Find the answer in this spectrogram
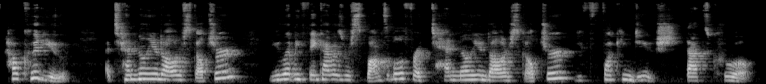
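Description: A woman voicing a furious, frightened woman lashing out at her lover in a sharp, commanding way, as in an audiobook. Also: lowish voice, lively intonation, normal speed, few pauses, roomy sound, poor audio.

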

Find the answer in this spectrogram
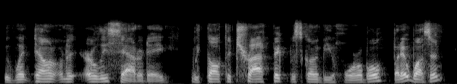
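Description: A man co-hosting a political talk show, hoarse from a mild cold, telling rambling, animated stories. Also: medium pitch, fast, dry recording, highs cut off. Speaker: podcast co-host.

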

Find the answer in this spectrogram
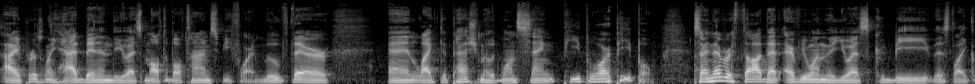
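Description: Brief: young man, low-ish voice, easygoing podcast co-host, quick to laugh. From France. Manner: relaxed, joking, laughs often. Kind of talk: casual podcast chat.

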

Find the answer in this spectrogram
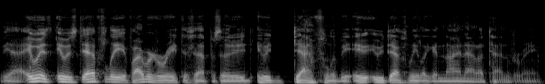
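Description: A man hosting a casual podcast chat, halting and often repeating his words as he goes. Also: deep voice, animated. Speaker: podcast host.

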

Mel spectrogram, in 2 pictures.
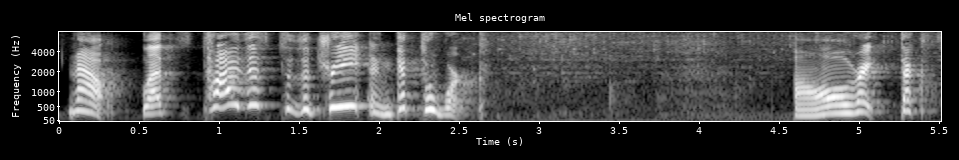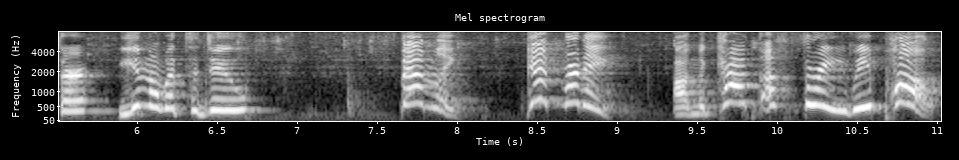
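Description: A woman voicing a little male mouse sergeant who leads his family with brisk, commanding orders. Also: very high voice, sing-song, pushed and bright, heavily acted.

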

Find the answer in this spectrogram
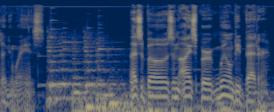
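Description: A man narrates scripted fiction in a low-pitched voice. He reads as a storyteller, with a clear music bed behind the words.

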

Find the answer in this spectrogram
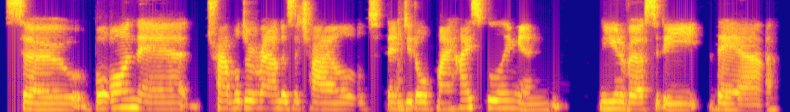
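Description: A woman with an Australian accent, a guest author giving calm, measured, personal answers in an interview. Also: fairly low pitch, low-quality recording.

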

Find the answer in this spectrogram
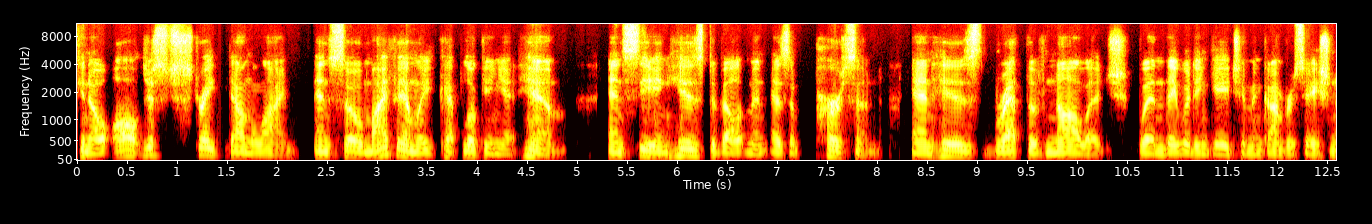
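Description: A middle-aged or older American man telling personal stories in an animated, conversational way as an interview guest. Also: lowish voice, no room sound. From United States, New Jersey. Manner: animated, acts out quoted dialogue. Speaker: interview guest, audiobook narrator. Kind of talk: conversational storytelling.

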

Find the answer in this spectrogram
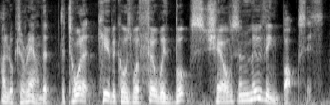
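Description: A man's voice: mid-range voice, expressive, moderate pace, close to an everyday voice. An actor playing a weary, irritable academic who narrates his own day in a radio play, with a dry, sardonic manner. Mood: flustered. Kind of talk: scripted first-person narration, radio play.

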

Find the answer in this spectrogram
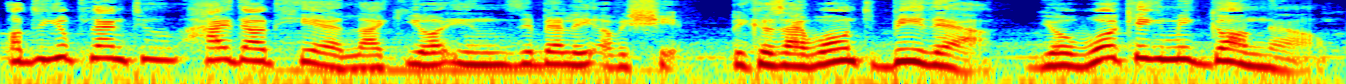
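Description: A man voicing a sharp-tongued female ghostly ballerina in a spooky audio story, mocking and dismissive. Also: sits high, animated, moderate pace, faint music behind.

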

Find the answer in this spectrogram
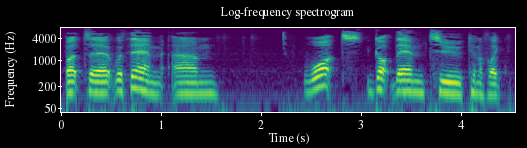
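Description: A man's voice: mid-range voice, a bit bright, no room sound. Rambling British man, dull lo-fi sound. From United Kingdom. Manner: rambling, halting. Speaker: podcast host. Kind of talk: casual interview chat. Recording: dull lo-fi audio.

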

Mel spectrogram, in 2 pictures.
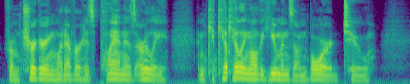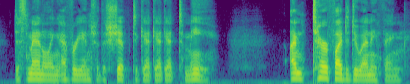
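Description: A man's voice: mid-range voice, steady tone, brisk, pushed and bright, no echo, lightly acted. A man playing a broken, paranoid ship AI in a science fiction audio drama, stammering and getting stuck repeating words. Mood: fearful, hiding. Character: frightened, broken male ship AI, paranoid and unstable.

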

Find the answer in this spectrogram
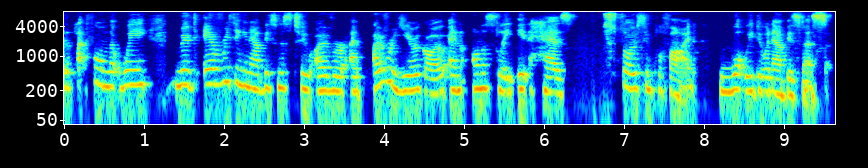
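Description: A woman's voice: a little high, darkish tone, lo-fi sound. A woman hosting a podcast interview, chatting with an enthusiastic manner and laughing easily. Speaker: podcast host. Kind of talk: casual interview chat.

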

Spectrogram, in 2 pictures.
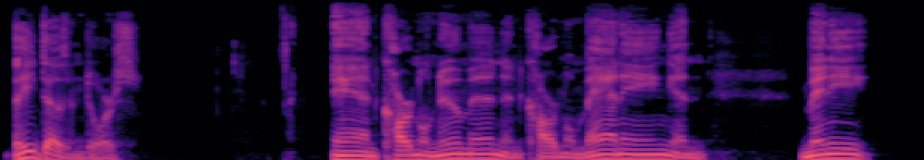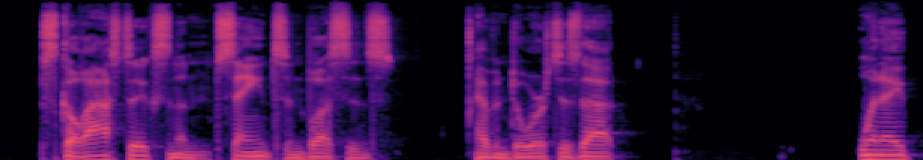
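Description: An American man hosting a podcast, giving conversational commentary in an emphatic way with deliberate phrasing and pauses. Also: low voice, expressive, dark tone, dry recording, studio quality. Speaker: podcast host. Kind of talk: conversational commentary answering listener questions.

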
